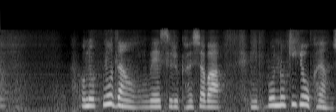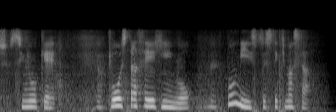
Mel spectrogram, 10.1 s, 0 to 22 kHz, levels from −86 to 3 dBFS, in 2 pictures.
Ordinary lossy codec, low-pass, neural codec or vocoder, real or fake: none; 7.2 kHz; codec, 16 kHz, about 1 kbps, DyCAST, with the encoder's durations; fake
